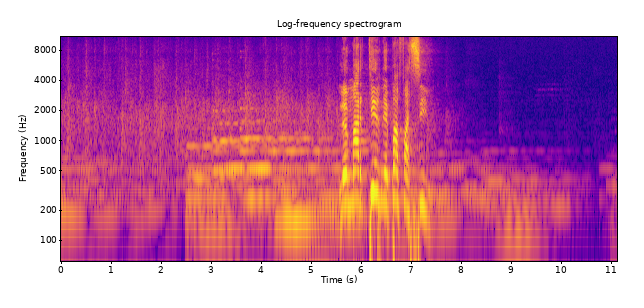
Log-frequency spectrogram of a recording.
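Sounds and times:
church congregation clapping during a worship service: 0.0s - 8.1s
speech: 5.6s - 7.4s.

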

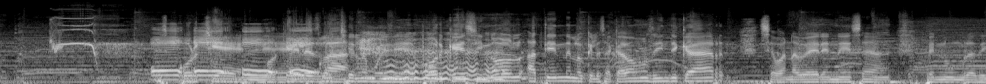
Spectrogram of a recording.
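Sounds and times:
shrill horror scream sound effect: 0.4s - 1.5s
laughter: 1.4s - 5.4s
speech: 1.5s - 9.8s.

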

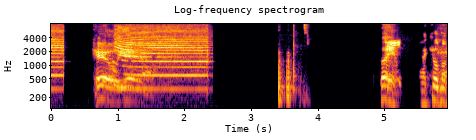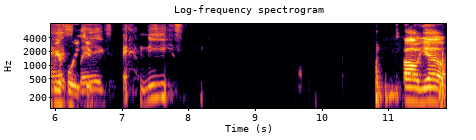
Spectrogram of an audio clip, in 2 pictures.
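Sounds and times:
air horn sound effect blast: 0.0s - 0.3s, 1.2s - 2.5s
speech: 0.7s - 1.4s, 5.0s - 8.0s, 11.2s - 11.8s.

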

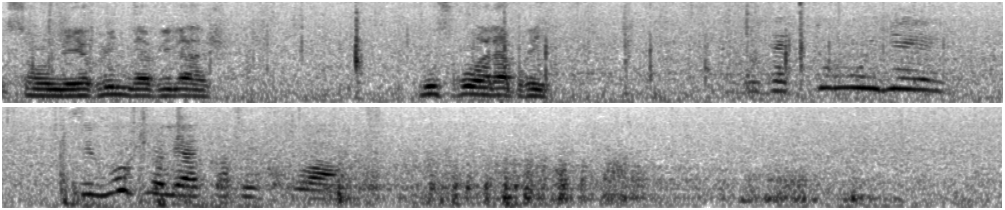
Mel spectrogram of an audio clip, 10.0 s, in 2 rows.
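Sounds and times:
speech: 0.0s - 1.3s, 2.1s - 2.9s, 3.7s - 7.4s
constant hiss of heavy rain: 0.0s - 9.9s
low rolling thunder of a violent thunderstorm: 5.2s - 9.9s.

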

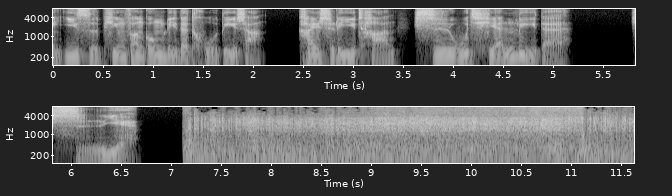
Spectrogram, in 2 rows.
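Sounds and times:
speech: 0.0s - 5.2s, 5.8s - 7.9s
explosions blasting a mountainside for the Shekou Industrial Zone in Shenzhen, China: 7.1s - 11.6s.

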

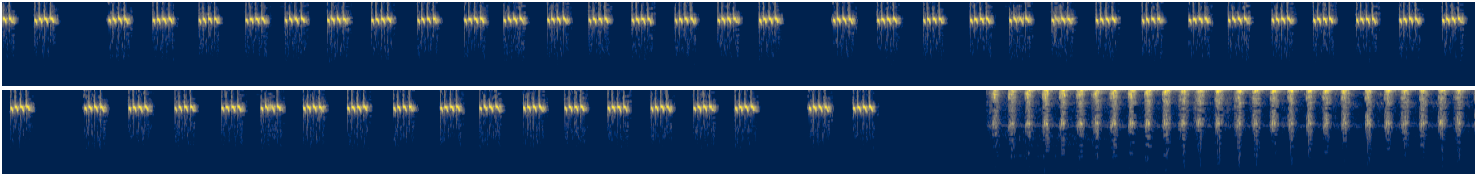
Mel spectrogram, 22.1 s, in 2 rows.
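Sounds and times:
cricket chirping: 0.0s - 17.7s, 18.4s - 22.0s
harsh buzzing burst: 18.4s - 22.0s.

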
